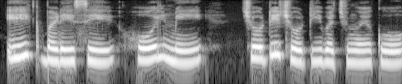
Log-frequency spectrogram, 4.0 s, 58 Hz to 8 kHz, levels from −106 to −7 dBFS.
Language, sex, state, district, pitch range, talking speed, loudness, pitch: Hindi, female, Chhattisgarh, Korba, 210-260 Hz, 105 wpm, -14 LUFS, 225 Hz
